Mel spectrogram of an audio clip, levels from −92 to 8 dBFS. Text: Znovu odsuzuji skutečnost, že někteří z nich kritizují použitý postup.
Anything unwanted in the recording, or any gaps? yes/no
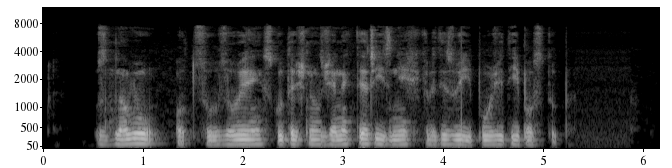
no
